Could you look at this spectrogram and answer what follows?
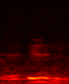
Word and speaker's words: Ytterby: It's near the town of Ytterby. Did I pronounce that correctly? Yeah, Ytterby.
